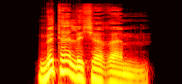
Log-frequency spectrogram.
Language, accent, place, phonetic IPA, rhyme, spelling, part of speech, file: German, Germany, Berlin, [ˈmʏtɐlɪçəʁəm], -ʏtɐlɪçəʁəm, mütterlicherem, adjective, De-mütterlicherem.ogg
- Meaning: strong dative masculine/neuter singular comparative degree of mütterlich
